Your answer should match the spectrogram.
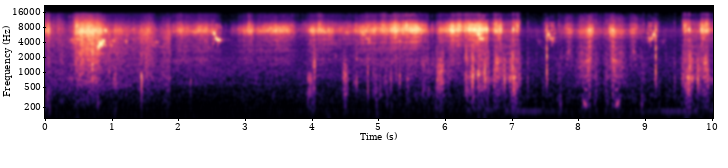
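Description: Crunching and scraping in snow: a long-handled snow shovel pushing snow along a path, with footsteps in the snow, in irregular strokes.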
